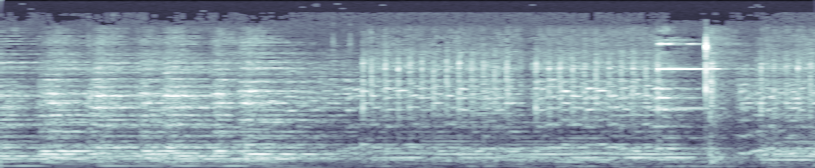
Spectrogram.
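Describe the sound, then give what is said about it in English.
A short, bright jingle introducing a letters segment plays on its own, with steady tapping percussion over sustained tones and a high chime ringing out near the end. “why don't you talk to the listeners while I bring up the letters music?”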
